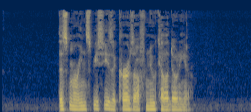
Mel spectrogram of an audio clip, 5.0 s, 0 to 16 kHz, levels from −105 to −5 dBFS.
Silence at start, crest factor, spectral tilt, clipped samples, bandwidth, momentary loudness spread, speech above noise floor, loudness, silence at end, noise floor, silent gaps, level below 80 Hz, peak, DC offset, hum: 1.15 s; 20 dB; -5 dB/octave; under 0.1%; 11.5 kHz; 9 LU; 45 dB; -28 LUFS; 1.2 s; -73 dBFS; none; -50 dBFS; -12 dBFS; under 0.1%; none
